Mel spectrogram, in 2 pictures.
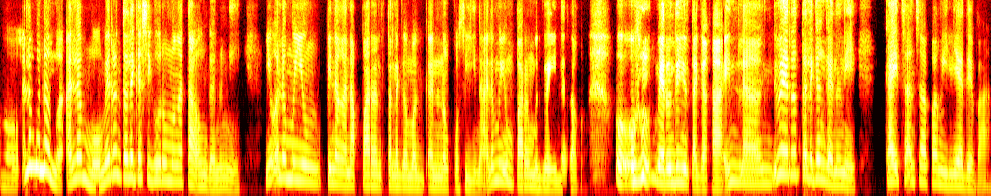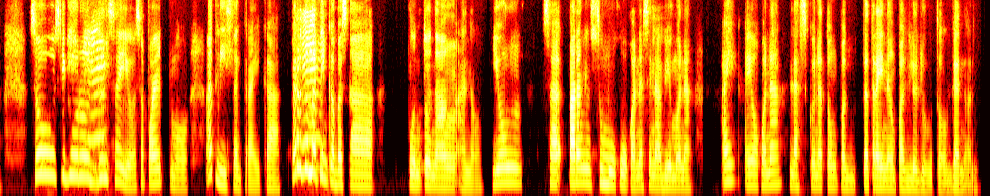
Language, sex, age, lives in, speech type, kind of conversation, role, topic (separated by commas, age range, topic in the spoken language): Filipino, female, 35-39, Philippines, conversation, podcast, host, Ano ang pinaka-hindi mo malilimutang pagkakamali mo sa kusina, at ano ang natutuhan mo mula rito?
